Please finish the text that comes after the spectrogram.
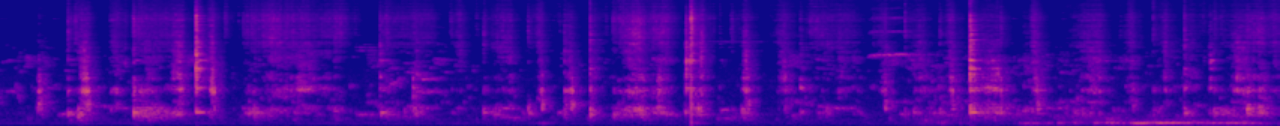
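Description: Bombay rava and dry coconut dry-roasting in a pan over a low flame, with repeated light scraping and stirring strokes that clatter irregularly, some louder than others.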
